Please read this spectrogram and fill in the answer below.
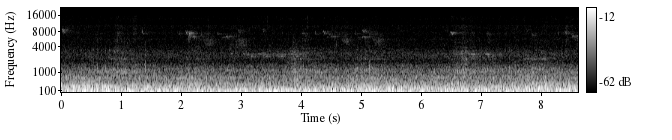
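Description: Steady low rumble with faint, scattered high bird chirps.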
